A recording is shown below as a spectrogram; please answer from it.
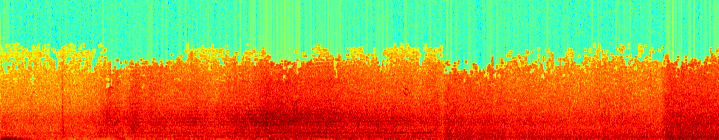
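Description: Surf breaking in a rocky cove, a steady wash of waves, with wind buffeting the microphone in low rumbles at the start and briefly near the end.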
